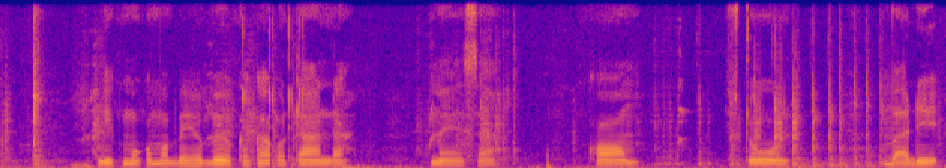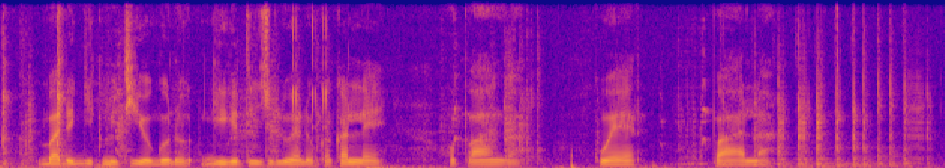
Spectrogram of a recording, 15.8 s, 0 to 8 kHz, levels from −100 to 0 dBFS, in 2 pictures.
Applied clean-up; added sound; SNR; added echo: none; Squeak; 10 dB; none.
